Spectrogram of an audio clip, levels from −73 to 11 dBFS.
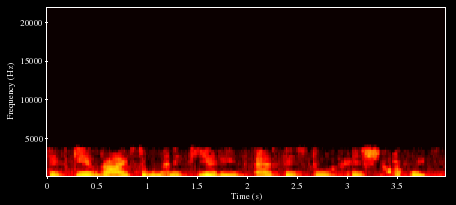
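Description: Speech heard through tandem speech coding from start to finish. It sounds rough, muffled and warbly. Nothing reaches above 3.8 kHz. The damage points to two AMR-NB stages in a row, with a G.711 link between them, each re-encoding the previous decoder's already degraded output.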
